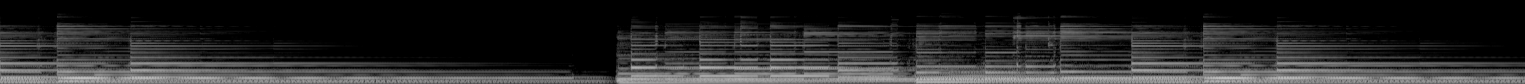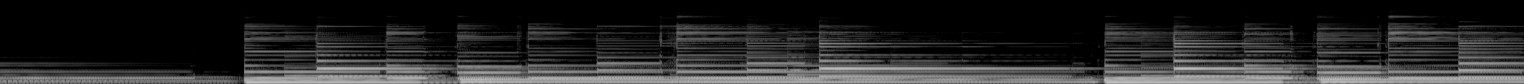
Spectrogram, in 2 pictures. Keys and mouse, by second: 1.1 F2, 2.0 click, 2.4 click, 2.5 shift+click, 2.9 click, 3.3 click, 3.7 click, 3.7 click, 4.3 ctrl+z, 4.5 click, 5.1 click, 5.6 click, 5.7 click, 7.2 click, 7.6 click, 8.1 click, 8.4 Delete, 9.2 click, 9.2 click, 9.8 click, 12.5 click, 12.8 click, 12.9 click, 13.2 click, 14.1 click, 14.6 click, 14.8 click, 15.3 click, 16.5 click, 17.2 click, 18.0 click, 18.2 click, 18.8 click, 19.0 shift+click, 19.4 click, 21.2 click, 21.4 click, 22.6 click, 23.1 click, 24.0 click, 24.4 click, 24.8 click, 25.4 F2, 25.7 click, 26.5 click, 27.1 click, 27.7 click, 28.4 click, 29.4 click, 29.5 click, 29.9 click, 30.1 click.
